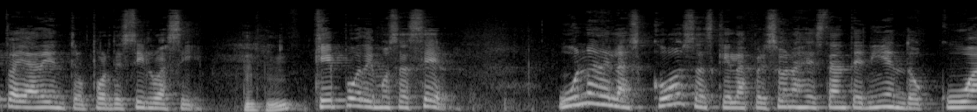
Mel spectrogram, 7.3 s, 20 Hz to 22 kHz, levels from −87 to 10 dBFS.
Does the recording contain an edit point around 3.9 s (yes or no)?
no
